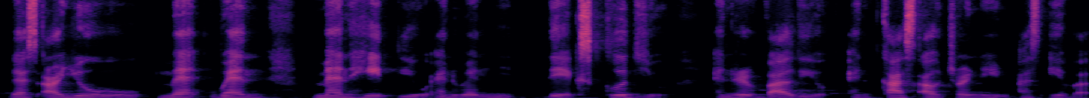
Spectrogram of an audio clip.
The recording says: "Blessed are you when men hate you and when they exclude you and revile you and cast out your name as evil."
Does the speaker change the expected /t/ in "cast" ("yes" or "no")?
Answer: yes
